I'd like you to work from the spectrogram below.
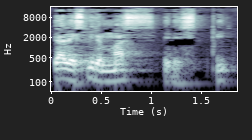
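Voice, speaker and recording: A man's voice: fairly low pitch, level tone, brisk, gravelly, mellow. A man from Cameroon ranting angrily at home, scolding and repeating himself. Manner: heated, scolding, repetitive. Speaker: vlogger. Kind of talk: angry direct-to-camera rant.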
